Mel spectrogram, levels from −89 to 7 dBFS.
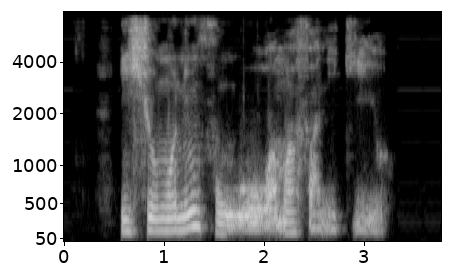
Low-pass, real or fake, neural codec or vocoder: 7.2 kHz; fake; vocoder, 22.05 kHz, 80 mel bands, HiFi-GAN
